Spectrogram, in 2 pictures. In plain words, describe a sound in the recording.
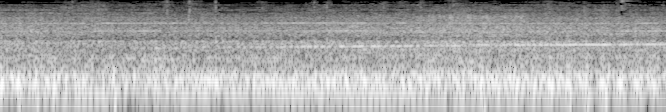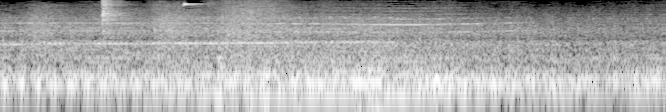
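A bus motor whines, rising in pitch.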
